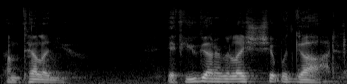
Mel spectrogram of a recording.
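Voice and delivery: very low, soft, solemn appeal; quiet pulpit intensity with long pauses; hushed preaching. Real, not acted. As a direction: drop right down and question them gravely.

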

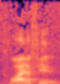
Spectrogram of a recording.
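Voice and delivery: ordinary talk, nothing marked

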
